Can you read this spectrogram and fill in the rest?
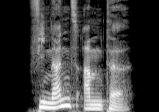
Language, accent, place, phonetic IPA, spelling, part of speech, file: German, Germany, Berlin, [fiˈnant͡sˌʔamtə], Finanzamte, noun, De-Finanzamte.ogg
- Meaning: dative singular of Finanzamt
